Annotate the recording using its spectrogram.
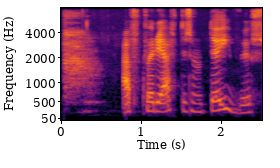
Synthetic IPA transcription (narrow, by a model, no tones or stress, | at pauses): a̰fkʰvɛɾjɪɛr̥t̪ɪsɔnat̪œːɥvʏɾ̥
